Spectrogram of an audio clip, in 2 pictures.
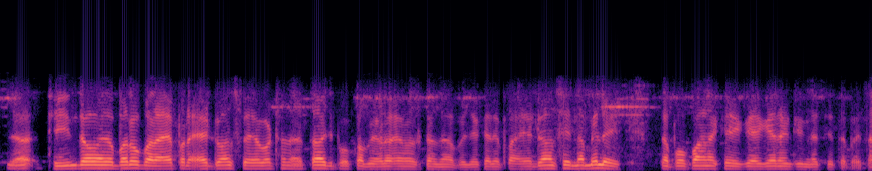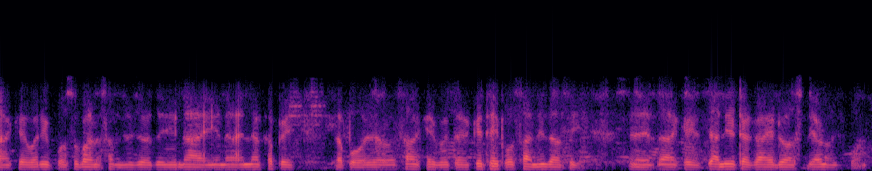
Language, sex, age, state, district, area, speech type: Sindhi, male, 60+, Gujarat, Junagadh, rural, conversation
